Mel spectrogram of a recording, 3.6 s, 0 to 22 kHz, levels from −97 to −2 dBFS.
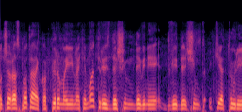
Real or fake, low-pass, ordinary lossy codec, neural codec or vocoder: fake; 9.9 kHz; AAC, 64 kbps; codec, 24 kHz, 3 kbps, HILCodec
